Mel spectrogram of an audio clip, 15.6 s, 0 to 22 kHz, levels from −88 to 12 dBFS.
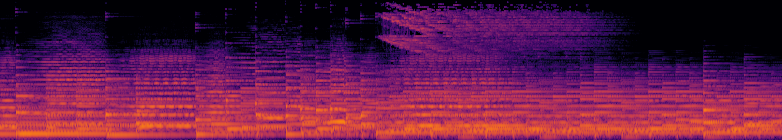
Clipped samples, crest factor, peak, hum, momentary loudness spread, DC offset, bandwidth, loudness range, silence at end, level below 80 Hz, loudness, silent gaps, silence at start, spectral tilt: under 0.1%; 14 dB; -8 dBFS; none; 5 LU; under 0.1%; over 20 kHz; 3 LU; 0 s; -50 dBFS; -23 LUFS; none; 0 s; -6 dB/octave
